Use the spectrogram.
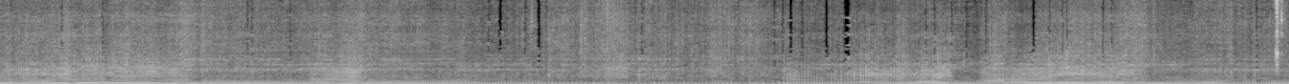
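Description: A motocross dirt bike ridden around the Eugene MX track in perfect conditions: a loud, close engine that revs up and down repeatedly through shifts and corners, with clattering and scraping over the rough dirt, no voices.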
